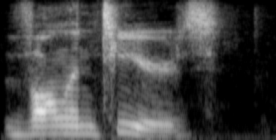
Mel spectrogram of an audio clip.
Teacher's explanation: Okay, stress at the very end.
